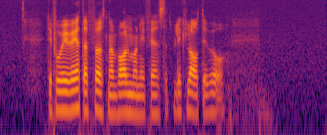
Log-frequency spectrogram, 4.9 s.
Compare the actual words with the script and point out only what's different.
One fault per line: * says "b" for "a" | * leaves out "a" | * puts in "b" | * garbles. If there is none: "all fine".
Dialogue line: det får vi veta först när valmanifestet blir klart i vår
all fine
